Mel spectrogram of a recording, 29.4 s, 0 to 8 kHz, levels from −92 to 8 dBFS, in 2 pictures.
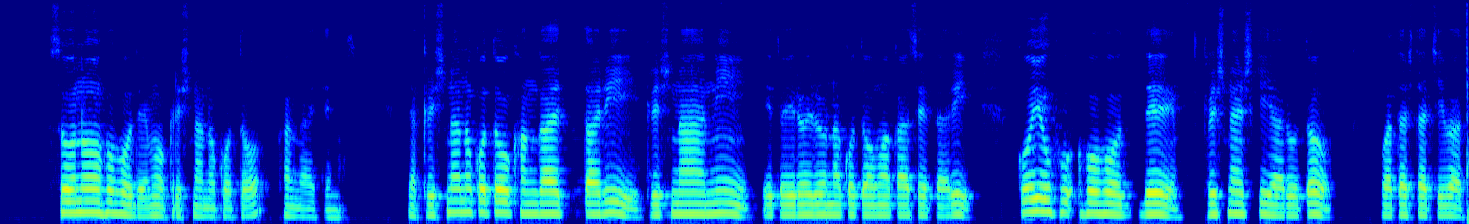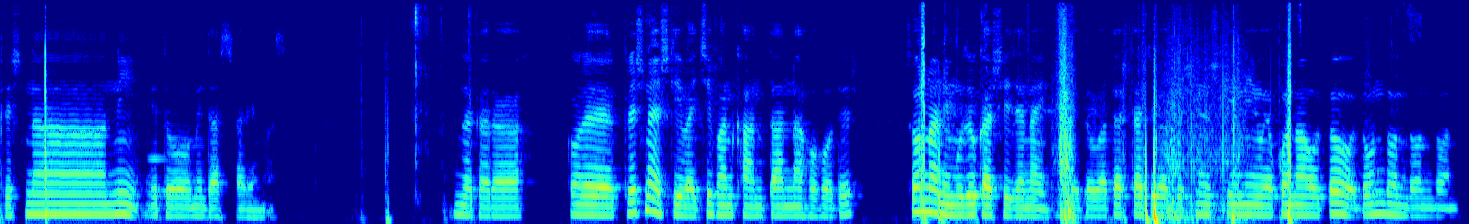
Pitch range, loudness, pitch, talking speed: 115-140 Hz, -40 LUFS, 130 Hz, 290 characters per minute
